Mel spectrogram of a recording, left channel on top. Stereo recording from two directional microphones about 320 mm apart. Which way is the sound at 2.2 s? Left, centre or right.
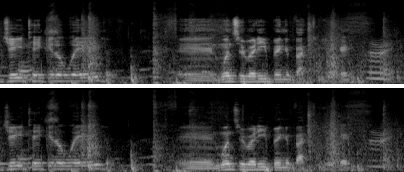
Right.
